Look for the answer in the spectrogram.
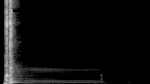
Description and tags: Recorded knifes blades sound.
blade, blades-sound, click, field-recording, glitch, high, knife, percussion, recording, shot, sound, vibration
